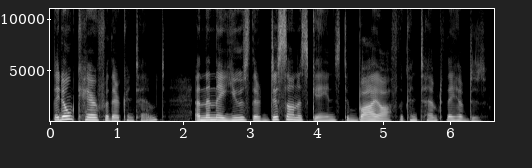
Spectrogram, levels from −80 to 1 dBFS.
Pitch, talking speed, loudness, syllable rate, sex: 195 Hz, 190 wpm, -20 LUFS, 4.7 syllables/s, female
